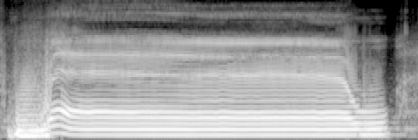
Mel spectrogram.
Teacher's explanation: اس واو کو ہم نے 3 الف کے برابر کھینچ کے پڑھنا ہے۔ اس کو ہم واو نہیں بولیں گے بلکہ واو، 3 الف کے لمٹ میں اس کو کھینچ کے پڑھنا ہے، اور واو کو باریک کر کے بھی پڑھنا ہے۔ · دونوں ہونٹوں کو گول کرنے سے واو ادا ہوتا ہے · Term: واو کا مخرج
